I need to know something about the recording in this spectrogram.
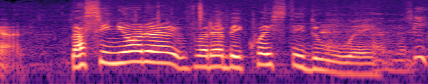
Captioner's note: speaking italian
